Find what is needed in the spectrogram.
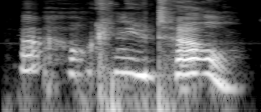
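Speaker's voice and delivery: high, slow, tearful halting question; stuttered. Acted. Saronis stammers her question to the princess, high and tearful. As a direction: ask it through fear and tears. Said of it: "Serona stuttered".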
